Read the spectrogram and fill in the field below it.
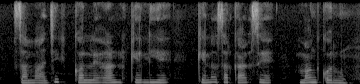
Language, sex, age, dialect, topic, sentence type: Maithili, female, 25-30, Eastern / Thethi, banking, question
